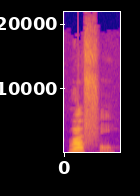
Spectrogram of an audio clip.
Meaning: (noun) 1. Any gathered or curled strip of fabric added as trim or decoration 2. Disturbance; agitation; commotion 3. A low, vibrating beat of a drum, quieter than a roll; a ruff
- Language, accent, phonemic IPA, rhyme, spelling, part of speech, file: English, US, /ˈɹʌfəl/, -ʌfəl, ruffle, noun / verb, En-us-ruffle.ogg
